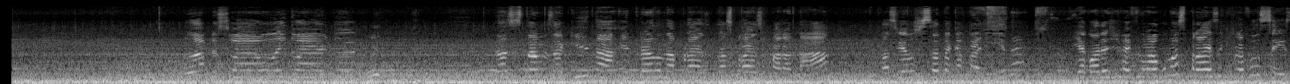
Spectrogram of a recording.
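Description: Steady low rumble of a moving motorhome heard from inside its cab, with voices talking over it.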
